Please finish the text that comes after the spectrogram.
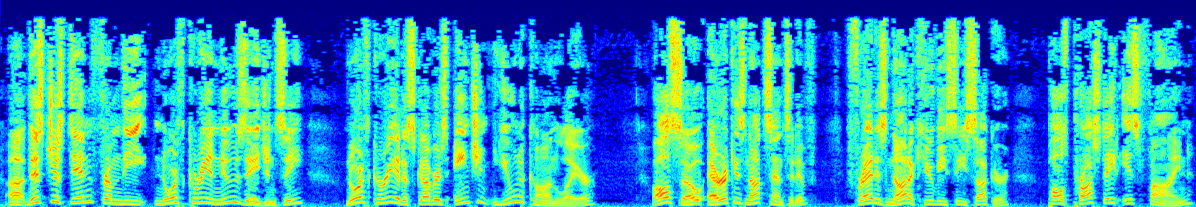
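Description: A man hosting a sports radio show, talking casually and with animation, dropping low and quiet when he muses. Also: very animated, normal speed, breathy edge, no room sound.

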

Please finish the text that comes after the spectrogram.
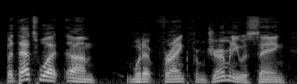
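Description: A man's voice: mid-range voice, very animated, normal speed, bright, forceful tone, dry recording. A male sports radio host, blunt and sarcastic, arguing points with cohosts. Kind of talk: sports talk radio debate.

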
